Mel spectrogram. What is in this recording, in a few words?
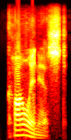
"colonist", American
